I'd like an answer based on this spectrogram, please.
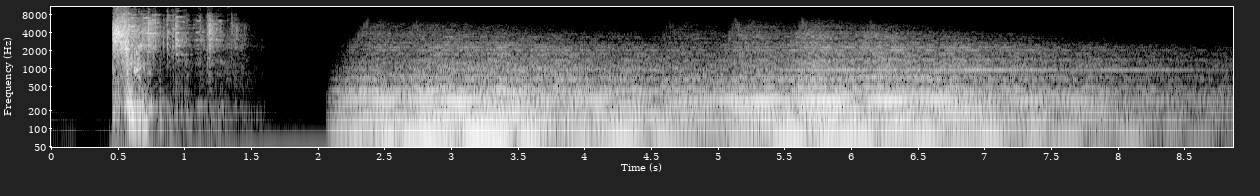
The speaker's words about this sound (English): A beat later, he picked it up with a roar and smashed it against the wall.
